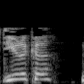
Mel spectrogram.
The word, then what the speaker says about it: Utica: Is it pronounced Utica, New York? – Yeah.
